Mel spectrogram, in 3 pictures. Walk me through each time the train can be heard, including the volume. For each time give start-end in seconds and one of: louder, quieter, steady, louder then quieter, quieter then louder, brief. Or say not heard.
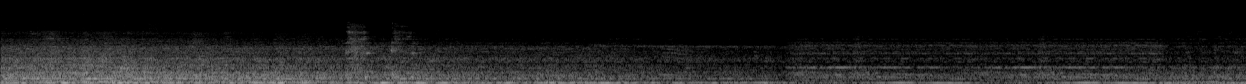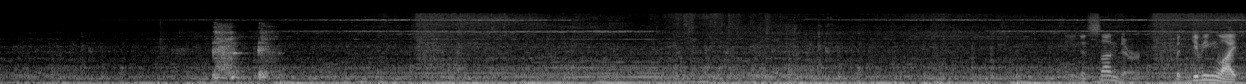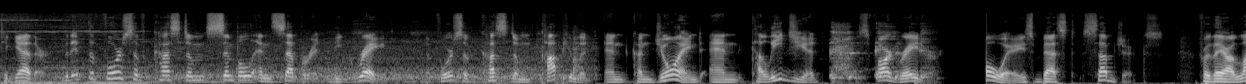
0.0-30.9 quieter then louder.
